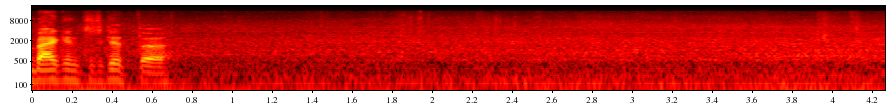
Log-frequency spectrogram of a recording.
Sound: air whirring

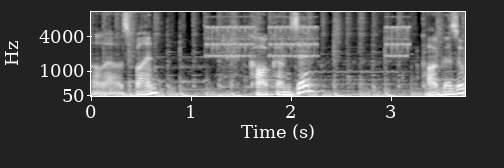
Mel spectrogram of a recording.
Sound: phone rings

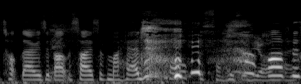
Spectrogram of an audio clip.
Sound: laughs

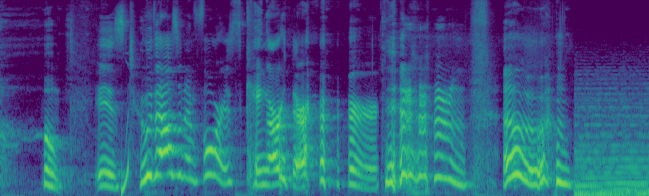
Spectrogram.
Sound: chuckles; dramatic music

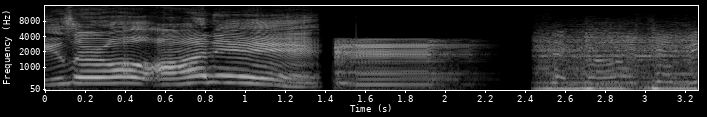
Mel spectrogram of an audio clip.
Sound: buzzer

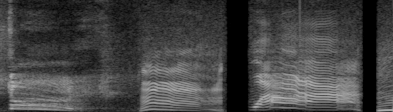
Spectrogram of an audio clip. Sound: grunt

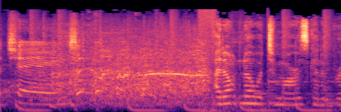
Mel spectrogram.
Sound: audience laughs

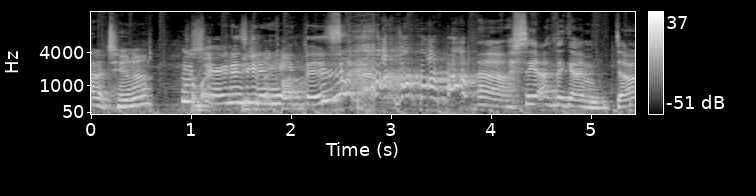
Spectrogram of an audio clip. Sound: laughs

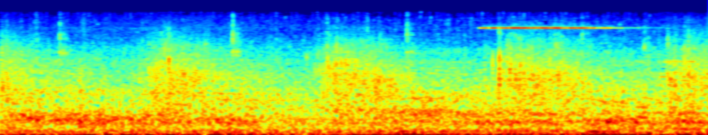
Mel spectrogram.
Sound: cheering and shouting

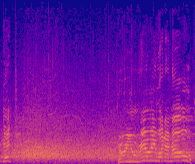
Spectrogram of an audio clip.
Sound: all cheer

